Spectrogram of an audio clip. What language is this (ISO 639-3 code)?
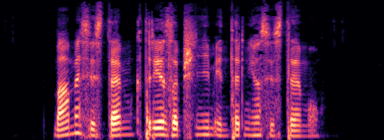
ces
